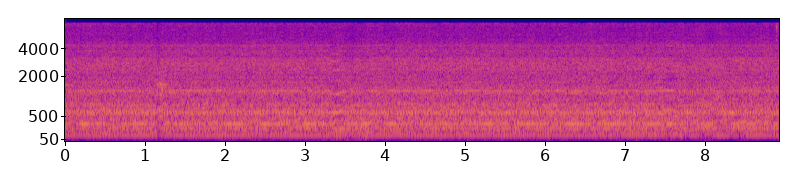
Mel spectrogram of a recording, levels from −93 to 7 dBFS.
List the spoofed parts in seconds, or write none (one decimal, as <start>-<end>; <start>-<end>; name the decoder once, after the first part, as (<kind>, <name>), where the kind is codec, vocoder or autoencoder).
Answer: 3.3-3.8 (codec, DAC); 7.5-8.5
